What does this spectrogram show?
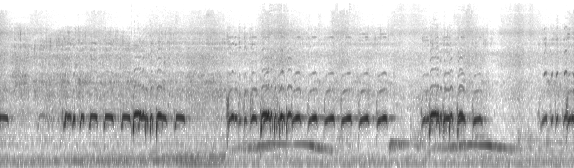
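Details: Local zebra dove with a loud voice, singing steadily as a lure to get other zebra doves calling quickly. Rapid staccato cooing notes, about four per second, come in bursts separated by brief pauses, with lower drawn-out swooping coos underneath.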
